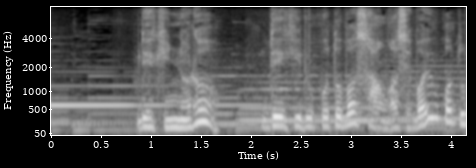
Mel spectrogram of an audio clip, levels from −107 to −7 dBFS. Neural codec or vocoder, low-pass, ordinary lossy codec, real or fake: none; none; none; real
